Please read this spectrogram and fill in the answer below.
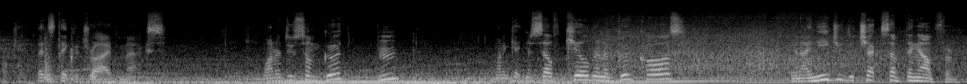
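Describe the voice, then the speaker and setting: An actor playing a shrewd, sardonic police detective in a video game, with a knowing, mocking delivery. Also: male voice, on the high side, big pitch swings, normal speed, pauses often. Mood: conspiratorial, urging. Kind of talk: video game cutscene dialogue. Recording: loud car and street noise behind.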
